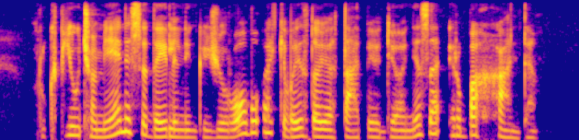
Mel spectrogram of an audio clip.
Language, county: Lithuanian, Telšiai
